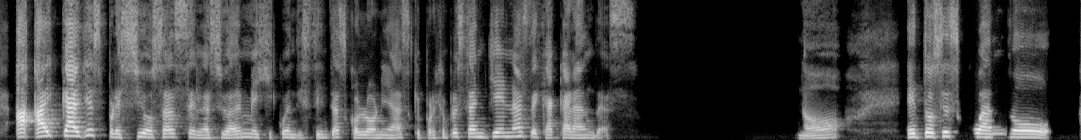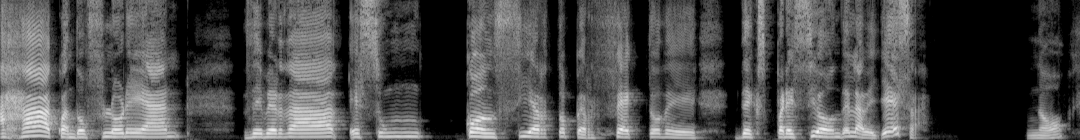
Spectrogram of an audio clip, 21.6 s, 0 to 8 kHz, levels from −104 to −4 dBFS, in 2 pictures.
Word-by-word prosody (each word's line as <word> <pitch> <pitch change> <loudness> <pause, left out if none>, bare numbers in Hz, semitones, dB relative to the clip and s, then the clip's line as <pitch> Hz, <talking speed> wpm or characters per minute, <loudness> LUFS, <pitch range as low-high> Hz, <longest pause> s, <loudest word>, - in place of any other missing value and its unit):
Ha - - +7
hay 250 +1 +8
calles 275 +3 +5
preciosas 200 - -3
en 180 -4 -6
la 155 - -3
Ciudad 165 +1 -3
de 175 - -3
México, 185 -2 -8
en 175 - -6
distintas 170 +4 -8
colonias, 160 0 -5
que, - - -12
por 155 +2 -9
ejemplo, 165 - -8
están 210 -1 -2
llenas 225 +3 -3
de - - -3
jacarandas 160 -2 -7 1.6
¿no? 145 +4 -6 0.6
Entonces, 225 +4 +2
cuando 190 - +2 0.3
Ajá, 255 0 +6
cuando 190 -2 +2
florean, 210 +1 0 0.6
de 200 +7 -1
verdad 205 +2 +3
es 200 +2 -4
un 220 0 -8 0.3
concierto 215 0 +2
perfecto 185 +4 -2
de 165 -5 -5 0.4
de 200 - 0
expresión 195 +3 +1
de - - -2
la 225 - +1
belleza, 150 -3 -2 1.0
¿no? 145 +7 -8
200 Hz, 105 wpm, -22 LUFS, 175-215 Hz, 1.6 s, hay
